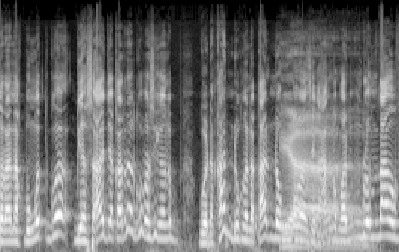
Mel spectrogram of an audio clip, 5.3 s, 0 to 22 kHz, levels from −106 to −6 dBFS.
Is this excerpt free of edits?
yes; 0 cuts

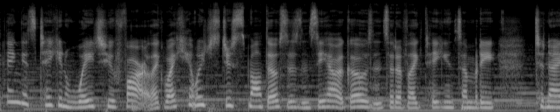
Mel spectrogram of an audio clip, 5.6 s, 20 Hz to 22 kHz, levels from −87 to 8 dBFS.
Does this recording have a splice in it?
no; 0 cuts

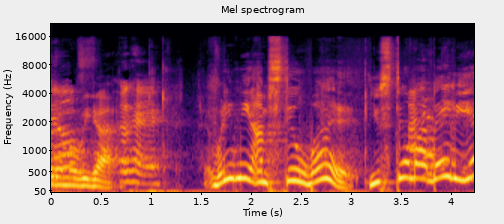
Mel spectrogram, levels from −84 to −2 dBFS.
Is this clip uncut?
yes; 0 cuts

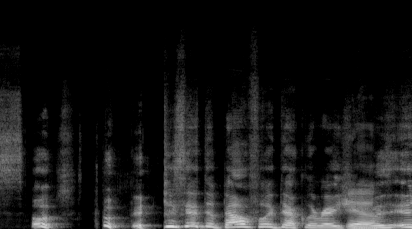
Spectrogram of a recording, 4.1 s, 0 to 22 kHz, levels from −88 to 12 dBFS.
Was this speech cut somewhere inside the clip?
yes; 1 cut; at 1.5 s

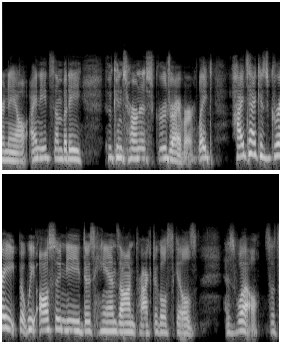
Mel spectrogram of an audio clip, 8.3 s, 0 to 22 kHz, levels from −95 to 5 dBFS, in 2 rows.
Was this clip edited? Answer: no; 0 cuts

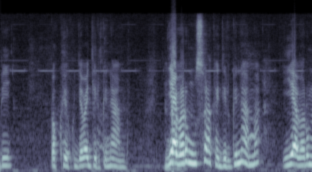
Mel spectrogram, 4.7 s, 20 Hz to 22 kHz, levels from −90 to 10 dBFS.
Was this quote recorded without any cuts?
yes; 0 cuts

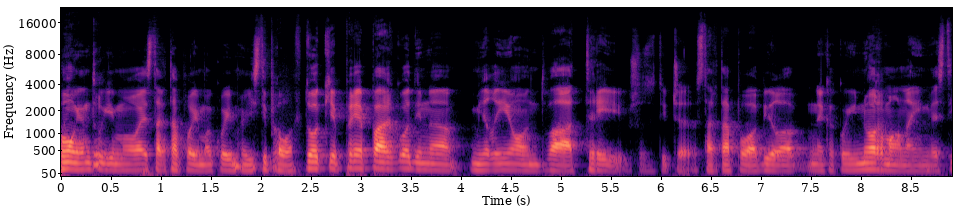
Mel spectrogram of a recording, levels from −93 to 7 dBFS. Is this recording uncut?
no; 1 cut; at 2.4 s

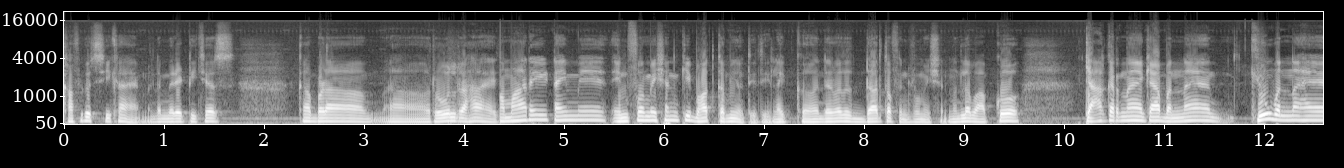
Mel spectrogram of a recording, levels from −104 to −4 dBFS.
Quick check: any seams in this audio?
yes; 1 cut; at 4.3 s

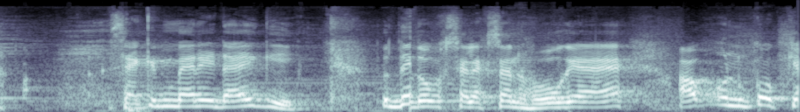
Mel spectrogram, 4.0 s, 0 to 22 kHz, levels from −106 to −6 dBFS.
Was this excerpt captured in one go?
no; 1 cut; at 2.1 s

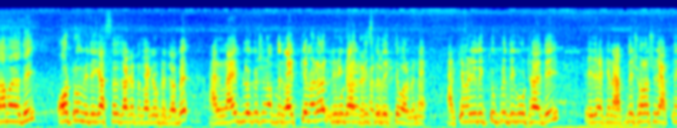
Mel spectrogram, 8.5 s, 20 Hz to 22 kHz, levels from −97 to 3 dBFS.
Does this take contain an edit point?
no; 0 cuts

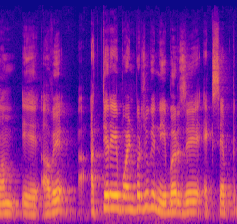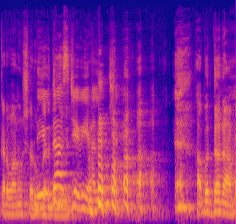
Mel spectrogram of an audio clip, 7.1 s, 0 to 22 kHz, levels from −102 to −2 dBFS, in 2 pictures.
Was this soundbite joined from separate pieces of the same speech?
no; 0 cuts

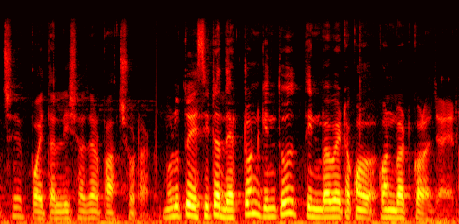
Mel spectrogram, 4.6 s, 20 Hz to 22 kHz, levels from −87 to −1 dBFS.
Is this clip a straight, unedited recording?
no; 2 cuts; at 1.5 s, 3.8 s

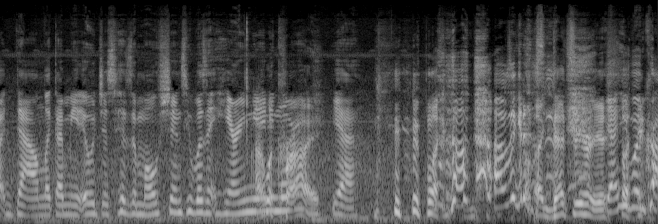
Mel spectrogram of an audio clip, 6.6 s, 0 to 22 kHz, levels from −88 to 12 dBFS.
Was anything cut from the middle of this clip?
no; 0 cuts

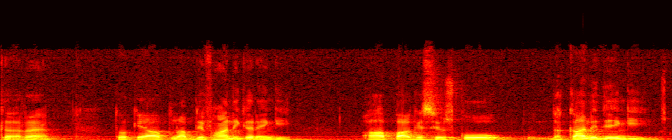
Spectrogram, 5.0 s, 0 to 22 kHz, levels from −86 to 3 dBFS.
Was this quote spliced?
no; 0 cuts

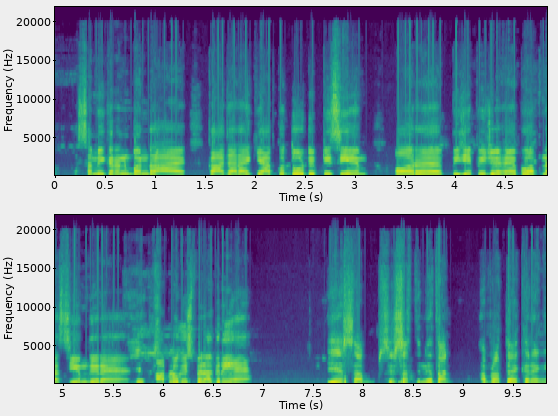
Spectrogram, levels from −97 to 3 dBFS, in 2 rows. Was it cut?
no; 0 cuts

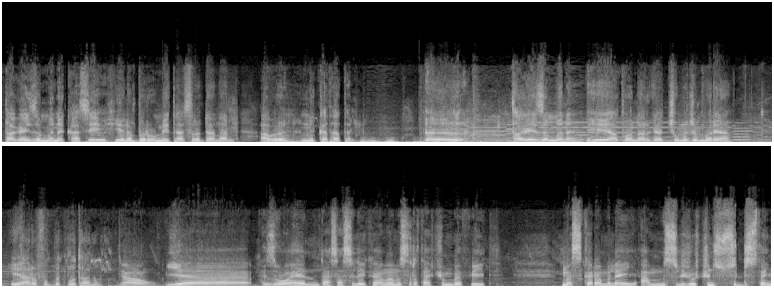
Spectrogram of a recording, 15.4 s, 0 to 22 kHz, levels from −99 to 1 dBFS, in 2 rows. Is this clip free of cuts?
no; 1 cut; at 4.1 s

